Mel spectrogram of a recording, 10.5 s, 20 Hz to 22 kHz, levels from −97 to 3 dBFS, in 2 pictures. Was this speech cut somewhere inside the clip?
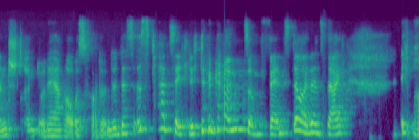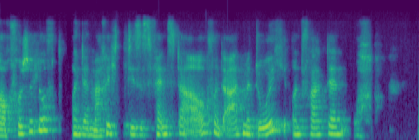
yes; 1 cut; at 6.1 s

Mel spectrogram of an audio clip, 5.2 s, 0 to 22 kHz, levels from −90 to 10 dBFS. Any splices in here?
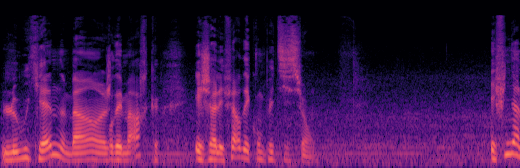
yes; 1 cut; at 1.1 s

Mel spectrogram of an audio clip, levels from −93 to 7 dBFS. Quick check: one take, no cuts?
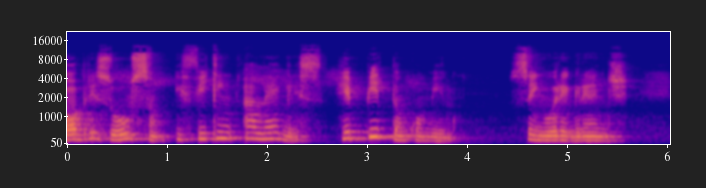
no; 1 cut; at 2.6 s

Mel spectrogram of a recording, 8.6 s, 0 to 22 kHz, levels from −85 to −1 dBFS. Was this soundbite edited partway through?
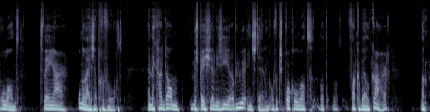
yes; 2 cuts; at 3.7 s, 4.7 s

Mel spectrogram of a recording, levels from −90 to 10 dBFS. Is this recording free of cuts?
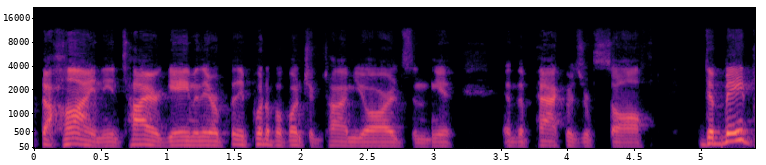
no; 3 cuts; at 2.2 s, 3.0 s, 4.2 s

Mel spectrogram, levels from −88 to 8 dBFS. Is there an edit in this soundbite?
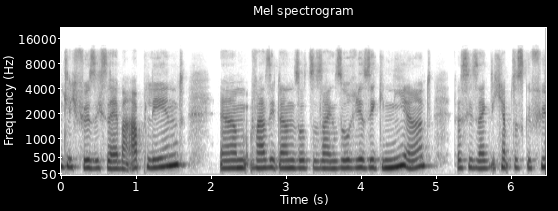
no; 0 cuts

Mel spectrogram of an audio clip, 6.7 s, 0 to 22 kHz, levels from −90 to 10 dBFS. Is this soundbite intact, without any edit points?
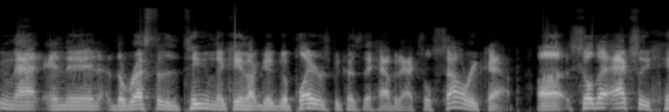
no; 1 cut; at 5.3 s

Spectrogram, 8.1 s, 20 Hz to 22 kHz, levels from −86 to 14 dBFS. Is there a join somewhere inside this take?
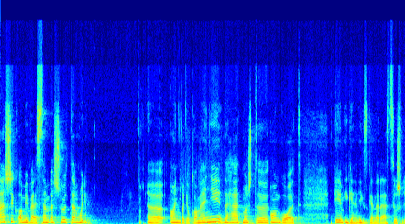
yes; 4 cuts; at 1.7 s, 3.6 s, 5.4 s, 6.9 s

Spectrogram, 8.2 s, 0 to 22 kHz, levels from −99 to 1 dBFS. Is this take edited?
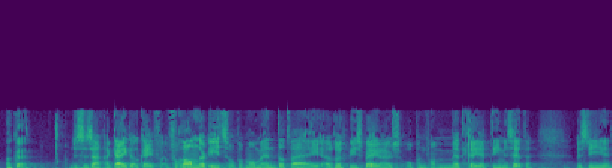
yes; 3 cuts; at 2.8 s, 4.3 s, 5.7 s

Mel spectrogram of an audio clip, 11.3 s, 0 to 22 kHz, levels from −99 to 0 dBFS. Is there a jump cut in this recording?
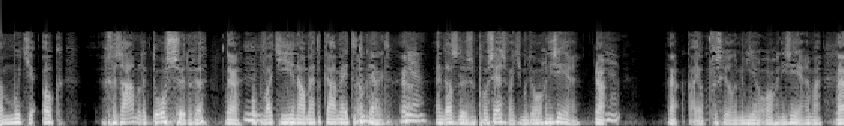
no; 0 cuts

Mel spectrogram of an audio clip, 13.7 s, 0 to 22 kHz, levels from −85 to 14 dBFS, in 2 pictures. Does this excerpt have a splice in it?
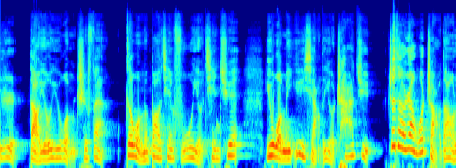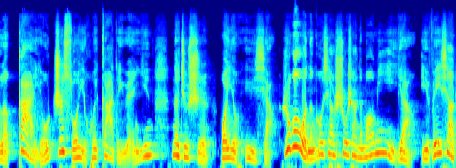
yes; 3 cuts; at 5.7 s, 10.0 s, 11.0 s

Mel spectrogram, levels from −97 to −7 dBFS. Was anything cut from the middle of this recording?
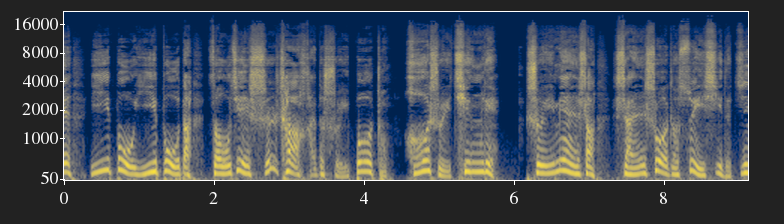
yes; 2 cuts; at 4.4 s, 6.1 s

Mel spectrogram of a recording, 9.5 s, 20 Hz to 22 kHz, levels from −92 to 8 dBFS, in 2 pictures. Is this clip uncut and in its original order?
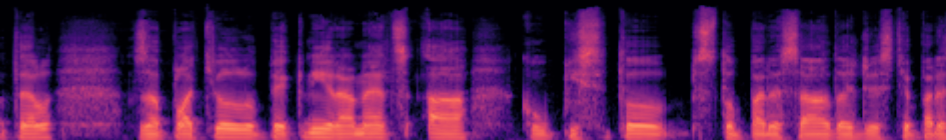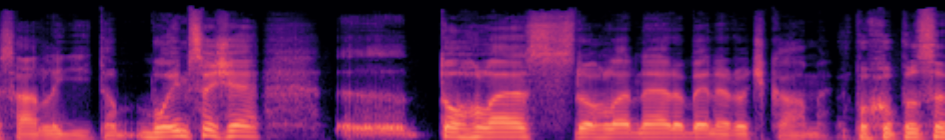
no; 1 cut; at 7.6 s

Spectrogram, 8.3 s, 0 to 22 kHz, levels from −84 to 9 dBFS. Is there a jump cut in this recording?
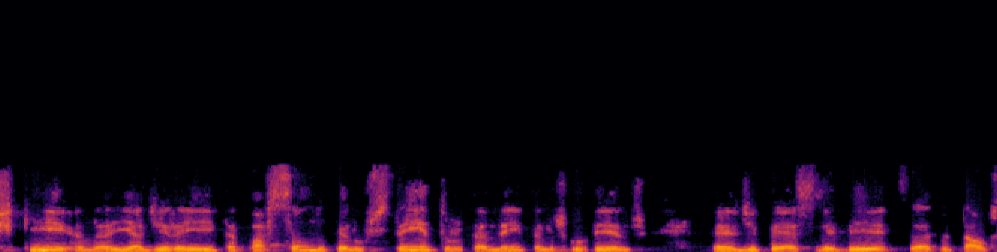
no; 0 cuts

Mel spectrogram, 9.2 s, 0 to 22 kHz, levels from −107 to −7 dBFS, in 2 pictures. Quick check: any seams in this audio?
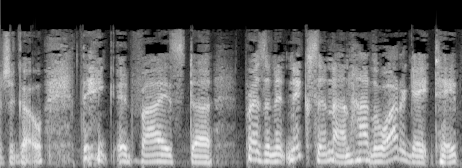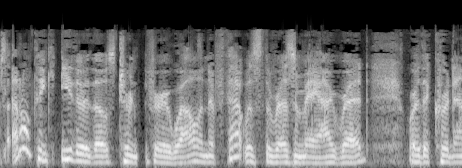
yes; 2 cuts; at 3.7 s, 6.0 s

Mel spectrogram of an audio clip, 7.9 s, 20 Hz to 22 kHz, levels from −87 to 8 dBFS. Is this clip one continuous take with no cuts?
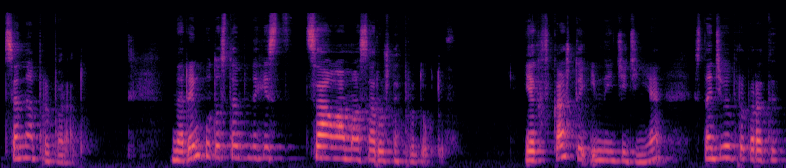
yes; 0 cuts

